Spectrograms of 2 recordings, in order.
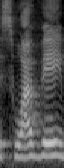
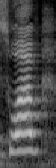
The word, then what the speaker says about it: suave: unnerving when a Suave some people say Suave but I don't think that's how it's pronounced when it's sve realtor or we say it however you like Perl roll start again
